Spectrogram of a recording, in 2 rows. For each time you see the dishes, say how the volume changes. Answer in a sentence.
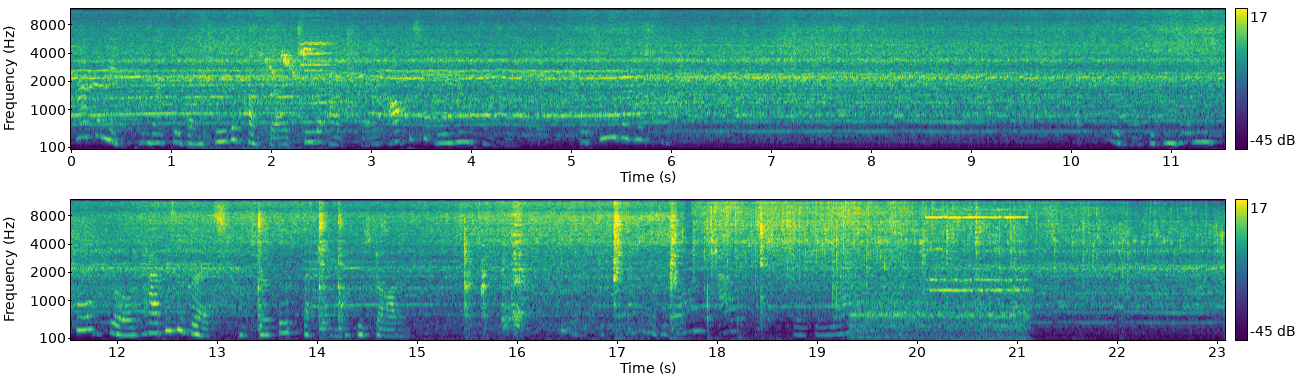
The dishes can't be heard in this clip.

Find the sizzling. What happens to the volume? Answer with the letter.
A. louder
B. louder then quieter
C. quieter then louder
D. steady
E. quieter
A.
